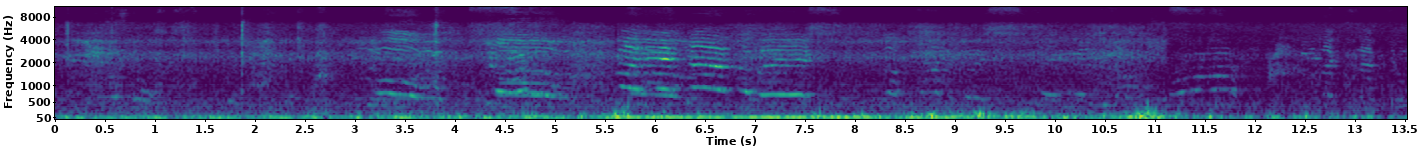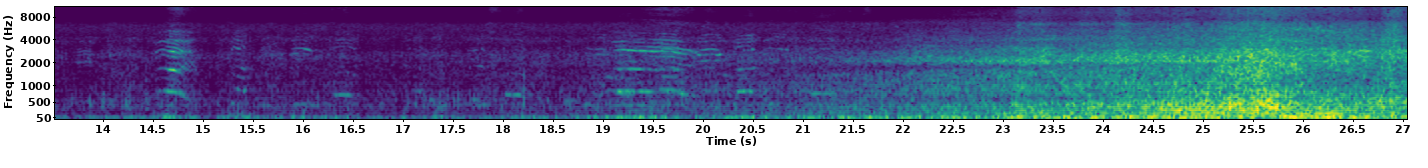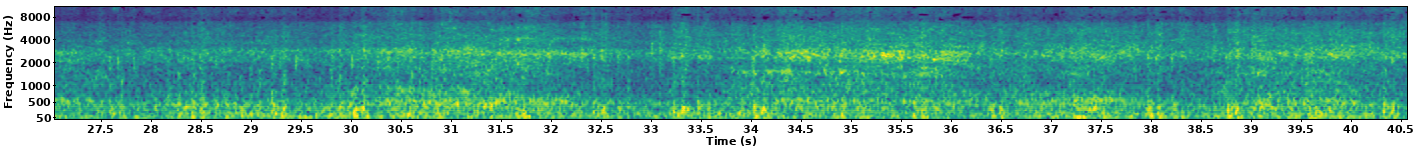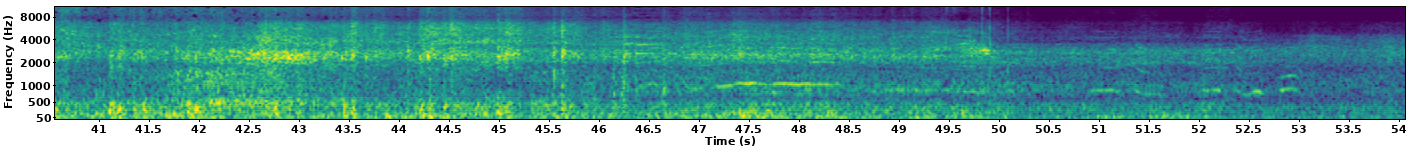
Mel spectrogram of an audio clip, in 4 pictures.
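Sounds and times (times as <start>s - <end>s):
train wheels clattering over rail joints: 24.3s - 49.6s.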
